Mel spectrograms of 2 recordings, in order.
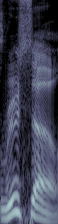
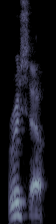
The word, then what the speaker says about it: Rousseau: How do you say his last Russo. – Name? Russo. Yeah, give him.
